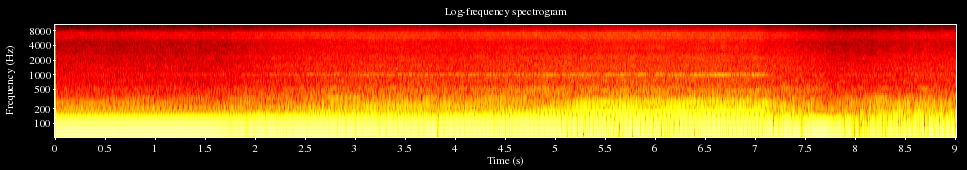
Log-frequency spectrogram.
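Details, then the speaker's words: Engine previously knocking, now warm after timing reset to four degrees before top dead center, vacuum at 18; smooth, even low rumble with no knock; normal idle. "so chokes this is nice and warm [Music] i don't hear the knock"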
